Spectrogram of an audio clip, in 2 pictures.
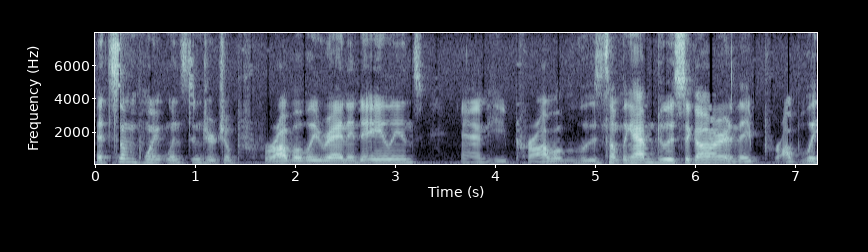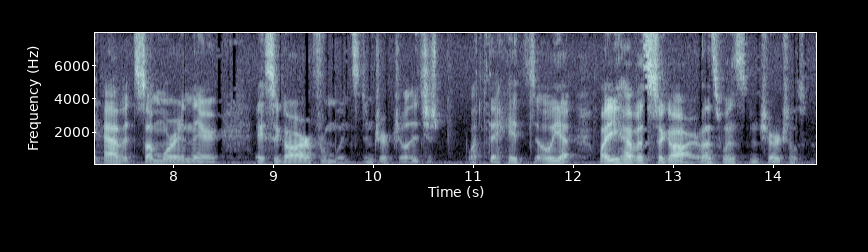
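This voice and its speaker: A man's voice: medium pitch, normal speed, a little hiss or hum. A man co-hosting an audio drama review podcast, talking in a rambling way with many restarts and fillers. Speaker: podcast co-host. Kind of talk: casual chat.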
